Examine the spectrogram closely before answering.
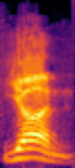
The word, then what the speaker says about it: Yeun: Uh and everybody who's listening out there now, you know how to pronounce his last name. Yan.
